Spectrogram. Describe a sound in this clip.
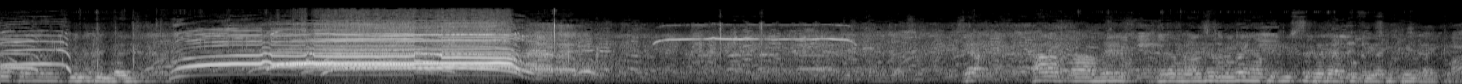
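A man sings through a microphone.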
